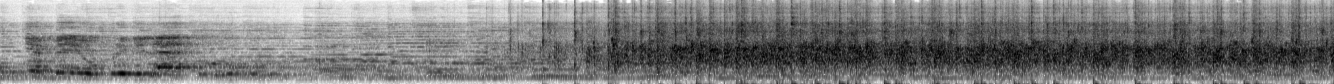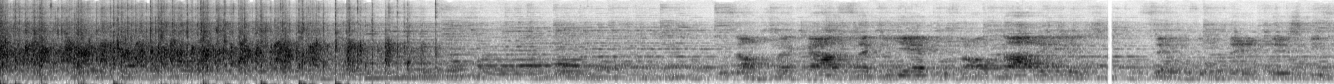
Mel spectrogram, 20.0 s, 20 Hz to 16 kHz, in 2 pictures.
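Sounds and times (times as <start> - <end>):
faint string instruments: 0.0 - 20.0
audience applauding: 3.6 - 13.5.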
